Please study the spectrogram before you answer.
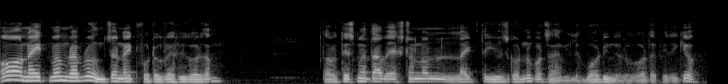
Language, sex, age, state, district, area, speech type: Nepali, male, 45-60, West Bengal, Darjeeling, rural, spontaneous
